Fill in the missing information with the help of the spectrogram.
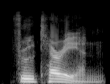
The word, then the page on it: fruitarian: American English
